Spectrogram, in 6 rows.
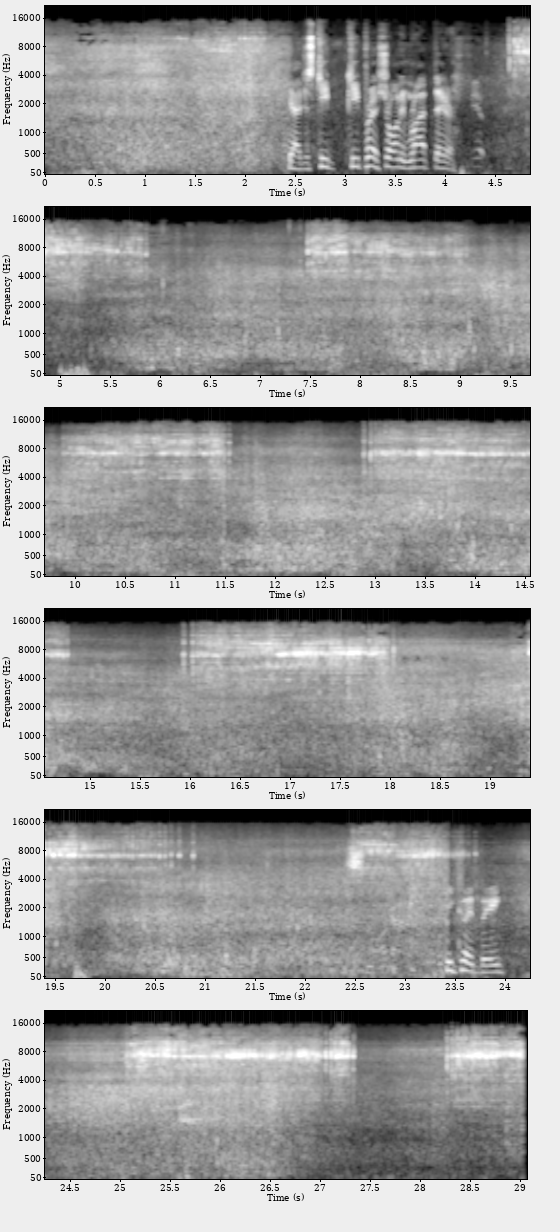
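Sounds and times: surf rushing: 0.0 - 29.0
wind: 0.0 - 29.0
fishing reel whirring: 4.6 - 6.1, 7.4 - 9.2, 9.9 - 11.7, 12.9 - 15.4, 16.0 - 18.6, 19.3 - 21.1, 22.5 - 23.8, 25.0 - 27.5, 28.2 - 29.0.

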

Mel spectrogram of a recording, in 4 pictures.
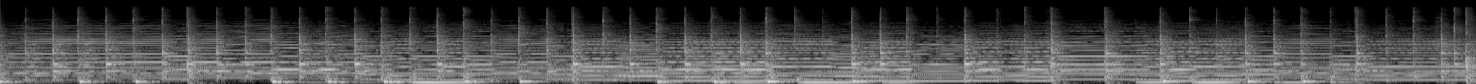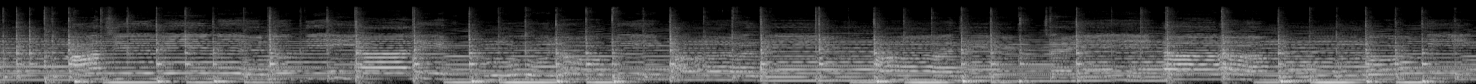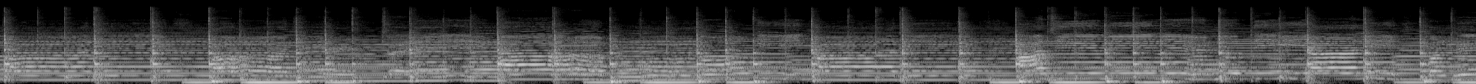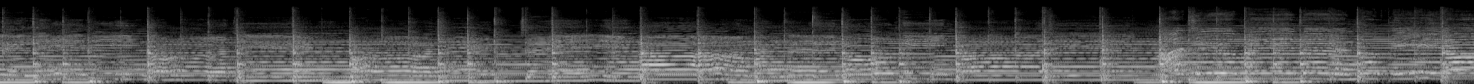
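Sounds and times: harmonium: 0.0 - 59.0
tabla: 0.0 - 59.0
men singing folk song: 15.5 - 59.0.

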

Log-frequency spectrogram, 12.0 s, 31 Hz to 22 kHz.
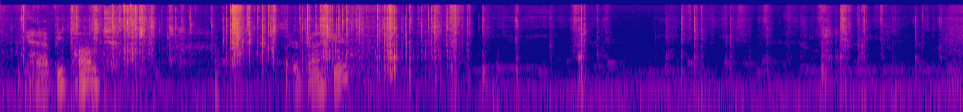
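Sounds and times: cards rustling: 0.0 - 6.5.

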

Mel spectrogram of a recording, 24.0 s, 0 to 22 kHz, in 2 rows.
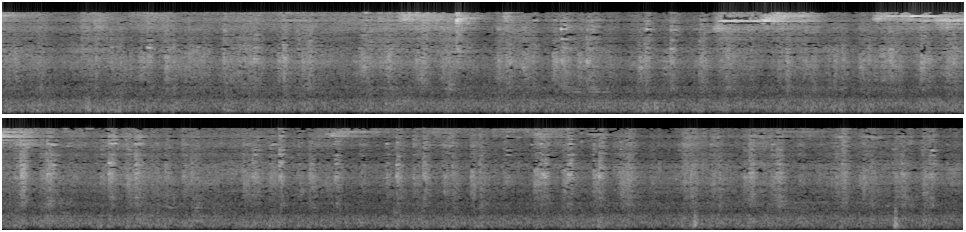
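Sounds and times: train wheels rumbling on rail: 0.0 - 24.0
wheels clicking over rail joints: 0.0 - 24.0.

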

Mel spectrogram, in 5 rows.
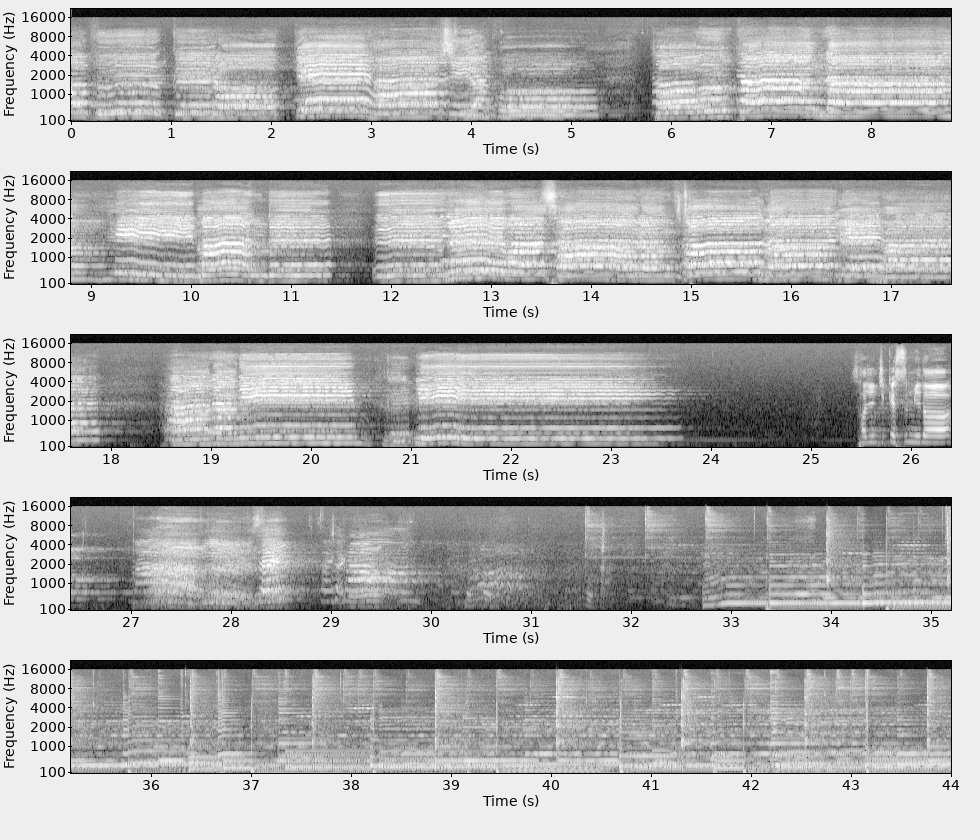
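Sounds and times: mixed choir singing a cappella: 0.0 - 23.9, 27.0 - 30.0.

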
